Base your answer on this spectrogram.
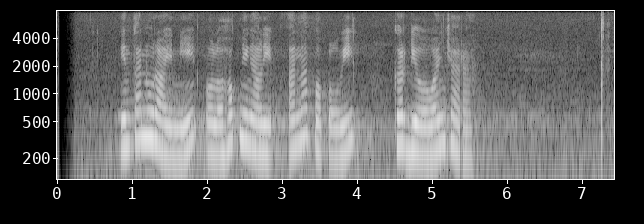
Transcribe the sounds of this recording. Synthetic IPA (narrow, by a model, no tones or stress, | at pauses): int̪anuɾainiɔlɔɦɔk̚niŋalianapɔpəlwi | kɨrdiwawaɲt͡ʃaɾa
